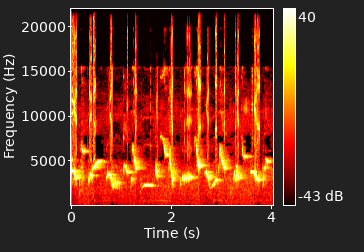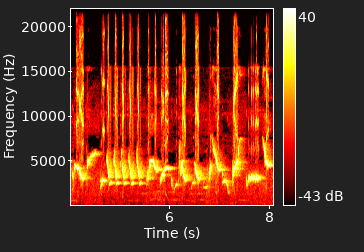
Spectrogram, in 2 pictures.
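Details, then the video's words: Canary singing a loud, continuous song of rapid repeated whistled notes, fast rolling trills and sharp downward sweeps, high-pitched and varied, phrases following one another without pause. "KENARI GACOR NGEROL NEMBAK | CANARY SINGING"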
